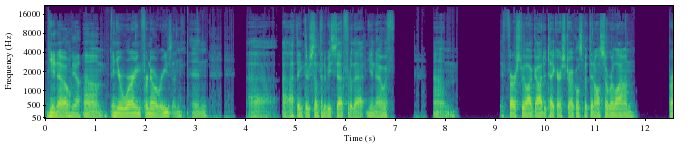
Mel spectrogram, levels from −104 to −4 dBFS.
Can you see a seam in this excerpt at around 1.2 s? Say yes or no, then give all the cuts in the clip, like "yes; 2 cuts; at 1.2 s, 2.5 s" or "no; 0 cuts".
no; 0 cuts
